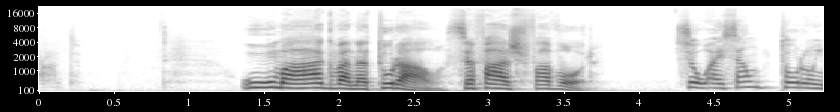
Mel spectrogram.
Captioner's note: with perfect native speaker accent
